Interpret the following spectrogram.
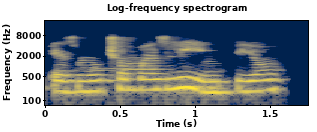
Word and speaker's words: limpio: Limpio, again, we have I-O, and you have to pronounce both.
